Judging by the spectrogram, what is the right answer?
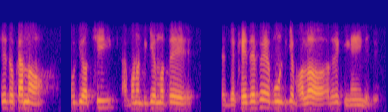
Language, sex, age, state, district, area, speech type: Odia, male, 60+, Odisha, Dhenkanal, rural, conversation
